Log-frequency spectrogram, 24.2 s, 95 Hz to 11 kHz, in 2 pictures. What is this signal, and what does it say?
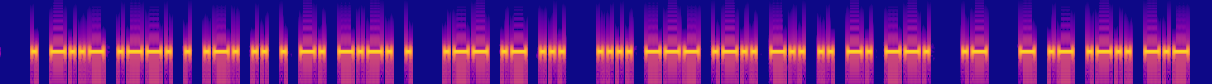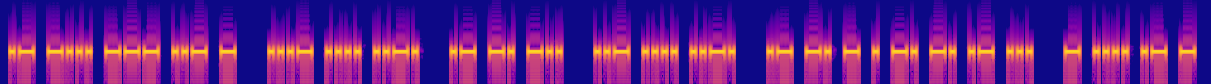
Morse code, heard as a keyed tone, about 25 wpm, 600 Hz. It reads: EXPERIENCE WAS HOLDING A TALK ABOUT VHF AND UHF ANTENNAS THAT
